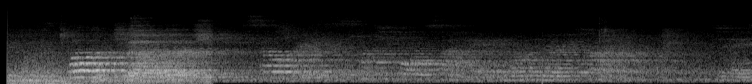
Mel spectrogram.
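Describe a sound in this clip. A man chants slowly through a microphone in a large echoing hall.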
